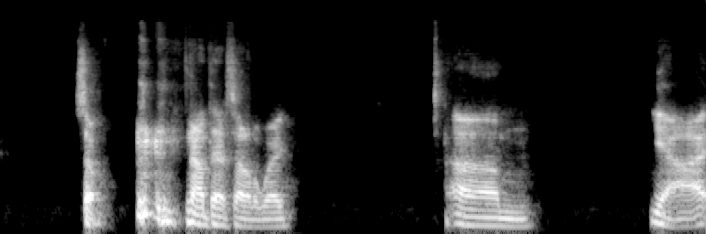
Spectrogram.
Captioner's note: clears throat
